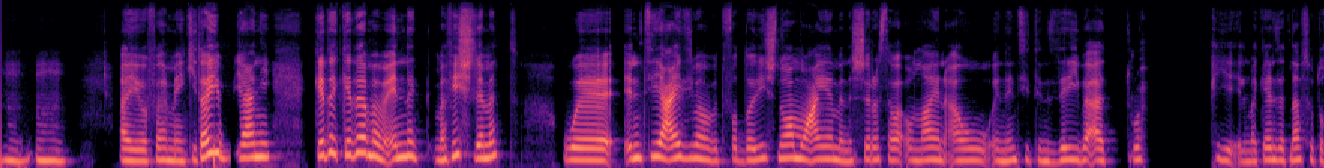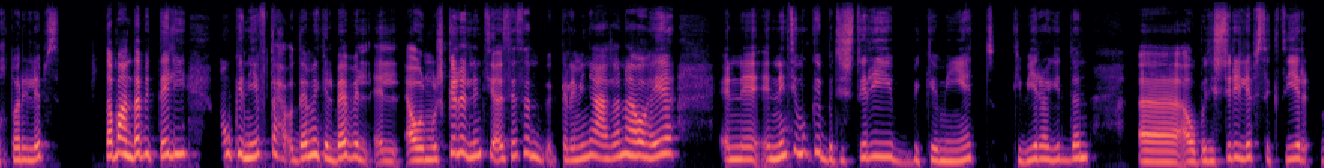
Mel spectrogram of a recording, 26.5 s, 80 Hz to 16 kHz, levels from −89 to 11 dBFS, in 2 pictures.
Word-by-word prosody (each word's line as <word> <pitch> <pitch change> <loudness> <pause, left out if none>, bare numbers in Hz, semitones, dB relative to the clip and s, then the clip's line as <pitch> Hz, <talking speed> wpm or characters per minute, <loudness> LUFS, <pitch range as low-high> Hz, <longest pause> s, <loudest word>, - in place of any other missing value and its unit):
إمم 205 +2 -3
إمم، 200 -1 0 0.5
أيوه 200 -1 +2
فاهماكِ. 205 0 -1
طيب 275 -2 +6
يعني 260 +1 +4 0.4
كده 295 +5 +4
كده 315 +2 +4
بمّا 280 -7 +4
إنِك 270 +1 +3
ما 215 +1 +1
فيش 285 -2 +1
limit 260 +4 +3 0.6
وأنتِ 215 +3 +2
عادي 245 -1 +5
ما 230 -3 +2
بتفضّليش 210 +4 -5
نوع 250 +1 +2
معين 230 -1 +2
من 195 -3 -1
الشرا 220 +3 -4
سواء 210 -2 -5
أونلاين 210 +1 -2
أو 205 0 -4
إن 195 -1 -2
أنتِ 215 +2 -3
تنزِلي 205 +2 -2
بقى 205 -1 -2
تروحي 225 -2 -7 0.7
المكان 195 +1 -4
ذات 210 -1 -5
نفسه 220 +1 -3
وتختاري 215 +2 -4
لِبس، 250 +1 -4 0.4
طبعًا 315 +4 +6
ده 325 - +7
بالتالي 315 0 0 0.4
ممكن 310 -4 +2
يفتح 300 0 -2
قِدامك 255 +7 +2
الباب 255 +4 +3
ال 225 -7 -3
ال 190 0 -9
أو 210 +2 +4
المشكلة 225 +10 0
اللي 275 - -1
إن - - +1
أنتِ 310 -3 -9
أساسًا 280 +6 -3 0.2
بتكلميني 225 +6 -4
عشانها 275 +4 +2
وهي 285 +5 +2 0.5
إن 230 0 0
إن 230 +1 -1
أنتِ 305 +7 -1
ممكن 325 -5 -3
بتشتري 255 +6 -4
بكميات 200 +3 -4 0.2
كبيرة 225 +3 -2
جدًا 225 +4 -2 0.5
آآ 185 -1 +3
أو 185 +2 0
بتشتري 200 +6 -4
لِبس 255 -1 -4
كتير، 225 +2 -5
225 Hz, 145 wpm, -20 LUFS, 205-265 Hz, 0.7 s, ده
